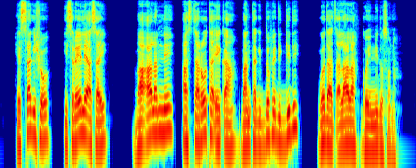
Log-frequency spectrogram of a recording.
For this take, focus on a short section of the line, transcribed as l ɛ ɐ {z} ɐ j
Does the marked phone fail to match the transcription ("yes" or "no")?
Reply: yes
